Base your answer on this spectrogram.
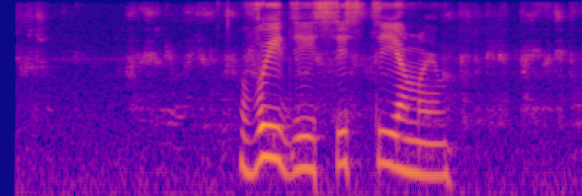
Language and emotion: Russian, angry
